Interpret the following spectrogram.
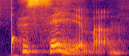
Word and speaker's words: Hur säger man: Hur säger man? Hur säger man is how we say, how do you say? It can sound something like this.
